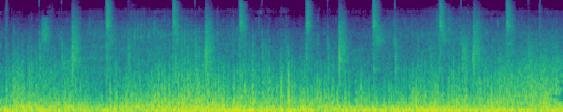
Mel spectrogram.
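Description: Strong wind buffeting the microphone of a camera on a paddle board, a loud steady rumble, with frequent short splashes of small choppy waves against the board.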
